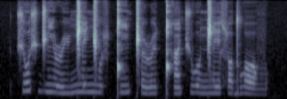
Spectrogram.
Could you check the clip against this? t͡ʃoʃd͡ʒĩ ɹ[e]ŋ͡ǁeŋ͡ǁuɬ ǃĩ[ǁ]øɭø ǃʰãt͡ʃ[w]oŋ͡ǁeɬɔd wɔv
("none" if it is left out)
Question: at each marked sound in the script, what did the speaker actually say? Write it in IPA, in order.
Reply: y, ǁ, w

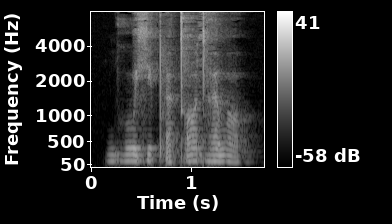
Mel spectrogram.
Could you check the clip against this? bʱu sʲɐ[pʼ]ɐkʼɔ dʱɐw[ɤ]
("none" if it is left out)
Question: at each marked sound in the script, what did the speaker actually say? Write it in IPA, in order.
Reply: pʼ, ɔ

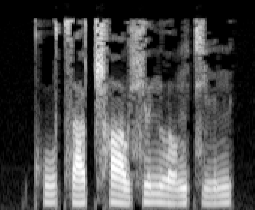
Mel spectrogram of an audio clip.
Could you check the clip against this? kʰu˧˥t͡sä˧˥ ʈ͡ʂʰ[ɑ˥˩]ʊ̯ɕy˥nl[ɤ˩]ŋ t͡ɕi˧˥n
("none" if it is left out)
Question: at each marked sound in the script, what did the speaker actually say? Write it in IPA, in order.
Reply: ɑ˥˩, ɤ˧˥

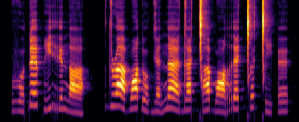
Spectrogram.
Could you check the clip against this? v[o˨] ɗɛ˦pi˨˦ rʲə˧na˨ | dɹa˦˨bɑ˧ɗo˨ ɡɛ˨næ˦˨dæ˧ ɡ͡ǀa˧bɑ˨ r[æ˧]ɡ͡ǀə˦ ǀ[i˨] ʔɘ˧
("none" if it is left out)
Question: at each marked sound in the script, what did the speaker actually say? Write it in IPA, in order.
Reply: o˨, ɛ˧, i˨

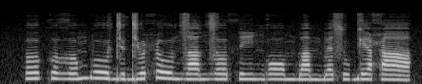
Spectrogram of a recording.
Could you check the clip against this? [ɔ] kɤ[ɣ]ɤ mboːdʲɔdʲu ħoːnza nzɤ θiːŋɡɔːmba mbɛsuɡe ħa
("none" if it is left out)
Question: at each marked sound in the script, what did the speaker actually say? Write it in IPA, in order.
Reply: ɤ, ɣ

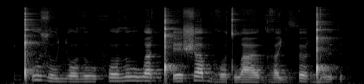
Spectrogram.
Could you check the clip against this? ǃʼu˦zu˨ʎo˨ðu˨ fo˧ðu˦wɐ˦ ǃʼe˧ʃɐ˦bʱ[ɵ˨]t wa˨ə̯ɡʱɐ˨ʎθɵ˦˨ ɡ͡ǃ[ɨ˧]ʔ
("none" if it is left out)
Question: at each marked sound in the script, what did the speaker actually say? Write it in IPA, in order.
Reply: o˨, ɨ˧

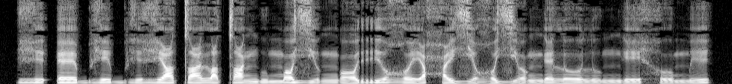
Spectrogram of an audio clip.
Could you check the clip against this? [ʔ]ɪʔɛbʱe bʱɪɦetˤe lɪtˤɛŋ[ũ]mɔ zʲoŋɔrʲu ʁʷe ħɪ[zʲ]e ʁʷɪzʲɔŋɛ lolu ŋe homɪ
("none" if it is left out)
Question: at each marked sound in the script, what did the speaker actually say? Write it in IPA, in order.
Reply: ɦ, u, zʲ

